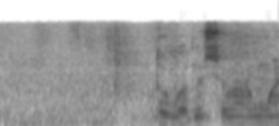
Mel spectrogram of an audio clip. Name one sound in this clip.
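A man talks in reply.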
